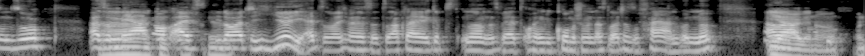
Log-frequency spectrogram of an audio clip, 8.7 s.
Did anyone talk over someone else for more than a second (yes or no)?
yes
